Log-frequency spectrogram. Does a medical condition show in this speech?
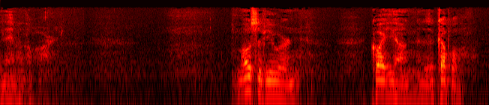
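Yes: Parkinson's; hand tremor during talk.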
